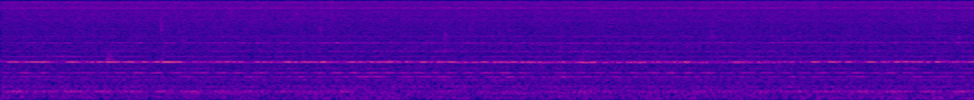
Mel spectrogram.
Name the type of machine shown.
pump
